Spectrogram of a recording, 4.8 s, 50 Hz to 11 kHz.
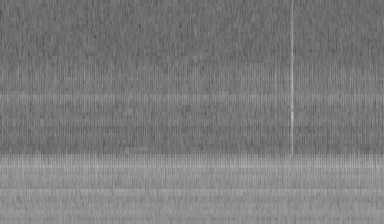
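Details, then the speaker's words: Corsair H100 water-cooling pump at slowest setting, with eight quiet fans and new power supply: steady droning hum with faint whine, louder than all fans combined; fixed by Corsair replacing the whole unit. "noise you hear is entirely hello from the pump they're eight fans running while you here's the part many things going to turn the pump now from the slowest setting the machine is a Bible the pump is quite loud louder than a the family's route really louder than all the fans combined"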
